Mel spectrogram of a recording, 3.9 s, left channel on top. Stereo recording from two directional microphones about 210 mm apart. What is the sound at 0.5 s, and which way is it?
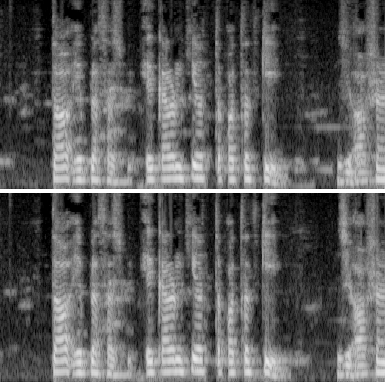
Speech, 25° right (ahead or behind).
